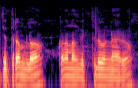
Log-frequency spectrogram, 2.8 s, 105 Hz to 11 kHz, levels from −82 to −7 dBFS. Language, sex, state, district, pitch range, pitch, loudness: Telugu, male, Telangana, Mahabubabad, 95-100 Hz, 100 Hz, -18 LUFS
